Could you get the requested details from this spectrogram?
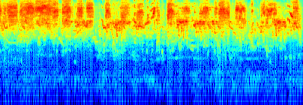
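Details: Several budgerigars chirping at once: bright, scratchy twitters and squeaky notes layered into an unbroken flock babble.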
